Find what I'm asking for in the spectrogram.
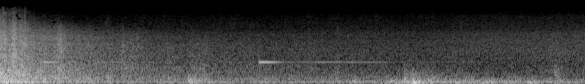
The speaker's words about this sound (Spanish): Esa noche llovió muchísimo.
